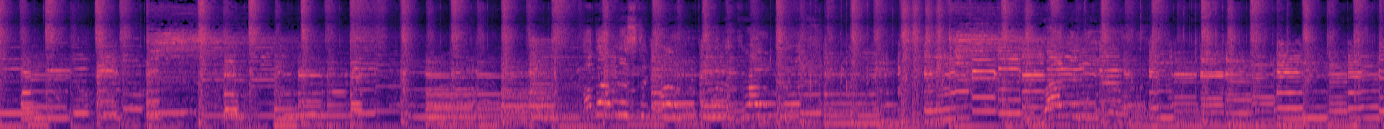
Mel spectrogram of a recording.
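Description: Live blues band playing: electric guitars over bass and drums, with bent notes in the lead line.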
